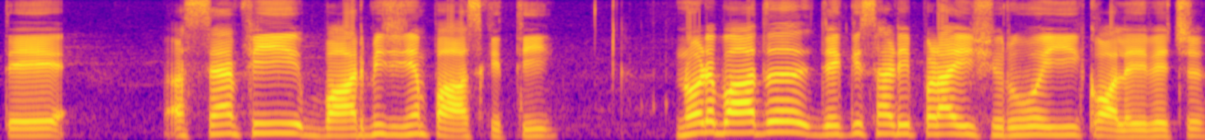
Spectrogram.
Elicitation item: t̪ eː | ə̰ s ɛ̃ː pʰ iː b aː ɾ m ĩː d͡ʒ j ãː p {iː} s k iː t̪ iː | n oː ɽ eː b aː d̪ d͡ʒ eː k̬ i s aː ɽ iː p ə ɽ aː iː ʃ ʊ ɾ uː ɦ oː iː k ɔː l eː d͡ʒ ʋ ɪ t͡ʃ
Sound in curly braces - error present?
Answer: yes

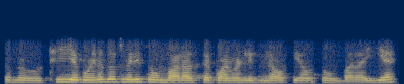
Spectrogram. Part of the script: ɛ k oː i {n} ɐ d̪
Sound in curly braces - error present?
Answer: no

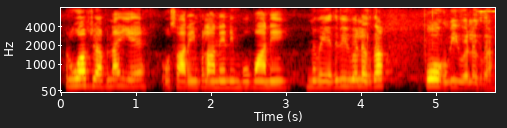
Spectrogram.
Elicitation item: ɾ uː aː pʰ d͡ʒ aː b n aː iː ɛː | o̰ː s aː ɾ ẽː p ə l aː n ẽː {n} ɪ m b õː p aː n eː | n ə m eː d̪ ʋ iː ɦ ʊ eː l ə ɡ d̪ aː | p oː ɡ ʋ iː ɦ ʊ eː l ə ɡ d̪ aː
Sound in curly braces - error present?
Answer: no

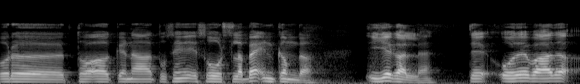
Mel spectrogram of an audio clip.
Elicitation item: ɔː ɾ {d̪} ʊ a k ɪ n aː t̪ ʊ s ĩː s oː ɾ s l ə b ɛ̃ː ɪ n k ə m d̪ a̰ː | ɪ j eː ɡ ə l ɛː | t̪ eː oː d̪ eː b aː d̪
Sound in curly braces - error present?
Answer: yes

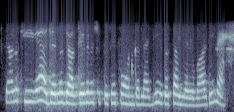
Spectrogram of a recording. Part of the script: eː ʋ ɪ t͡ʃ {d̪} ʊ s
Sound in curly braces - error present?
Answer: yes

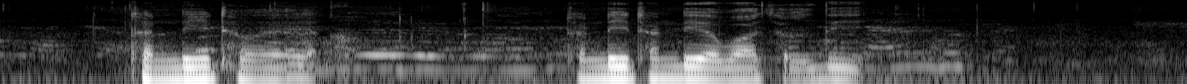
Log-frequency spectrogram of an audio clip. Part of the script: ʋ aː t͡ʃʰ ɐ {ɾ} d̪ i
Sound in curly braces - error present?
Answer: yes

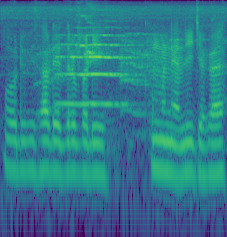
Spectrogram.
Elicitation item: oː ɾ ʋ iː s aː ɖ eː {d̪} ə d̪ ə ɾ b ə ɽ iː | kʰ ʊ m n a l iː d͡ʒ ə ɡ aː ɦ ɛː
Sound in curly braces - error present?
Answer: yes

